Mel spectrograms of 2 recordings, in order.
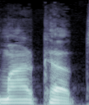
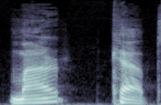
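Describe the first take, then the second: First: Said in the usual way. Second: "market" broken in two with a pause before the last syllable; split into syllables. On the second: Shown as a demonstration. Teacher dividing the word in two for learners, "market" split by a pause. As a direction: say "market" as two separate beats. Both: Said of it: "দুই ভাগে ভাগ করে বলছি".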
